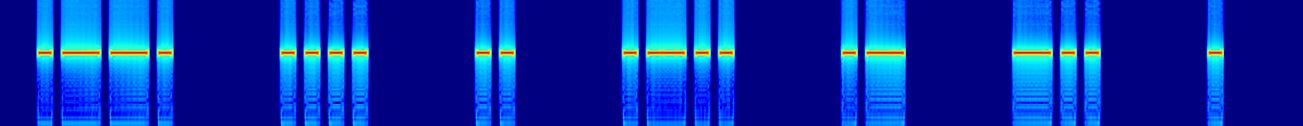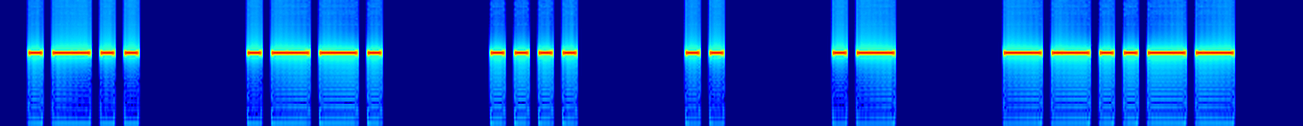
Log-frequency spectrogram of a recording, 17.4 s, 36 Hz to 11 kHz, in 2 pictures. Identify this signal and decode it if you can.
Morse code, heard as a keyed tone, about 15 wpm, spaced as for 8 wpm, 1000 Hz. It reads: PHILADELPHIA,
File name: qotdfiles / 8wpm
